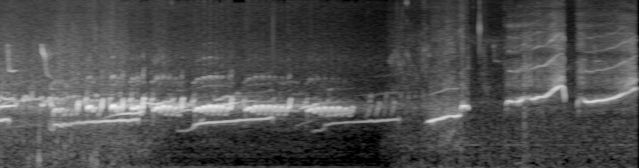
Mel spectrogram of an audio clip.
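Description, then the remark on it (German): A Eurasian curlew, a buzzard-sized bird with a long, ibis-like curved bill, calls in a long series of rising, bubbling whistles that trill and waver, then a few sharper upslurred notes, clear with no talking. “Das gehört eben. Das ist einer unserer Stars hier, das ist der große Brachvogel.”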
